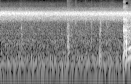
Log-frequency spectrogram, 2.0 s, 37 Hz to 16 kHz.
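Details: Constant high whining drone of emerging 17-year periodical cicadas, Brood X, in Fairfield, Ohio, June 5, 2021, near woods behind houses; a few soft clicks and a brief knock break through at the end.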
